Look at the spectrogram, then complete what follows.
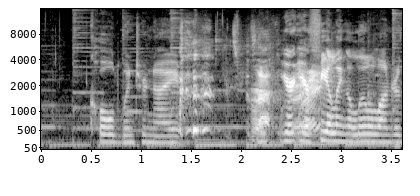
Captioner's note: laughs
